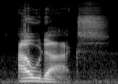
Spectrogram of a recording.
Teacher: the diphthong AU is pronounced ow, like the English interjection we make when we hurt ourselves.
